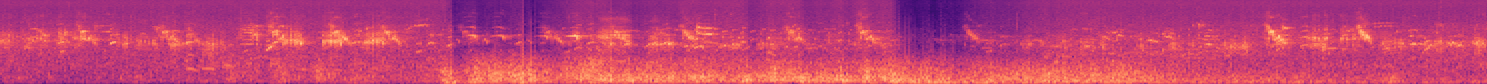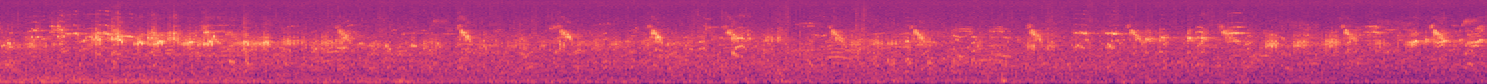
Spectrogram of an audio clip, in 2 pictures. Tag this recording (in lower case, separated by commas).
thunder, thunderstorm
